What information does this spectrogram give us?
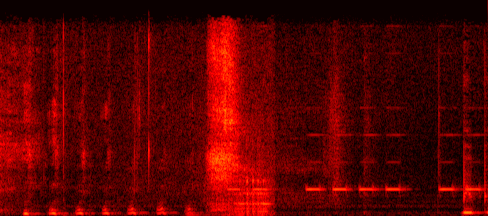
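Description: Oven timer beeping while biscuits bake: a high, steady electronic tone sounding in two stretches after a brief burst of rushing noise, preceded by a series of lower rhythmic pulses.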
